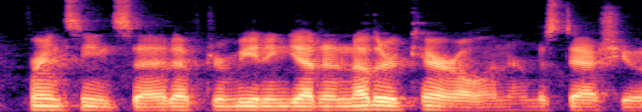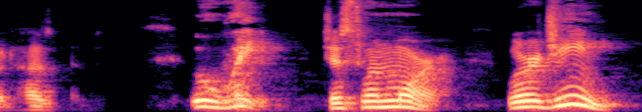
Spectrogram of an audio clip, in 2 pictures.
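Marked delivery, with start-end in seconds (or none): 4.2-6.4 higher, louder, calling across the patio; excited calling out. A narrator's reading. Ellie hailing Laura Jean across the party, excited call. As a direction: sing out her name eagerly.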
